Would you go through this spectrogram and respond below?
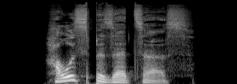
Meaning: genitive singular of Hausbesetzer
- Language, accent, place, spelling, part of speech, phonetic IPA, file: German, Germany, Berlin, Hausbesetzers, noun, [ˈhaʊ̯sbəˌzɛt͡sɐs], De-Hausbesetzers.ogg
